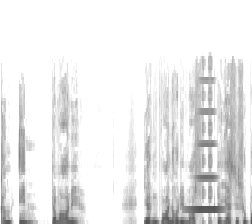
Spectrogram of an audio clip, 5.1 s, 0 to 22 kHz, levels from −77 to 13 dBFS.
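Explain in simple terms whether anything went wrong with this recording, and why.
A microphone picked up its own loudspeaker, so the sound kept looping round and building on itself. This is loudspeaker feedback squeal. From 3.64 to 4.61 s a single high tone near 1.6 kHz swells up over roughly 0.4 seconds, ending up slightly louder than the audio.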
